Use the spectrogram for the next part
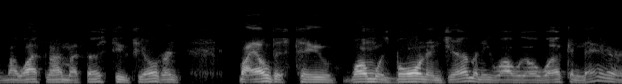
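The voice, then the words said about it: Noticeable non-American accent. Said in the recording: “Where's this accent from?”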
